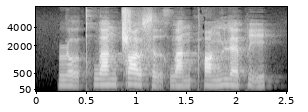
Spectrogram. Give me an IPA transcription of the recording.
ɻo̰˨˩ʊ̯kʰwa˥n ʈ͡ʂɑ˥˩ʊ̯sɹ̩˨˩xwa˧˥n pʰɑ˧˥ŋlɥɛ˧˥pḭ˨˩˦

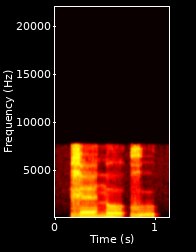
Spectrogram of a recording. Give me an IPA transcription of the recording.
ɣɛːno | ɣṵ

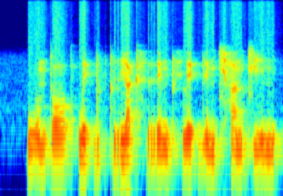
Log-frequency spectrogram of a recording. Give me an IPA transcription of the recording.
wo˧mtɔː˦˥kʰwe˥˩k̚ dɯ˥˩k̚tri˥˩a̯kʰre˧npʰle˦˥ʔ de˨˩nt͡ɕʰa˦˥n t͡ɕi˧n

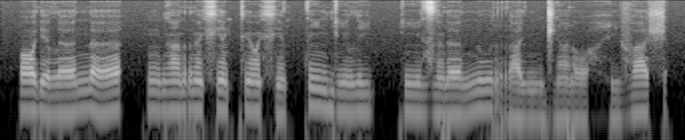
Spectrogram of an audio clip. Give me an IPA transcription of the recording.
ɔ˧ ɾʲə˨lɜ˨˦nɜ˨˦ | ŋɡã˦rə̃˦xʲã˦ kʲɔ̃˧xʲə̃˨tːĩ˦ ɡĩ˦li˦kːĩ˦ zə̃˧ɾɜ˧nu˦ ra˨lʲ nd͡ʒã˨ɾɔ˨ hi˨va˦ʃ

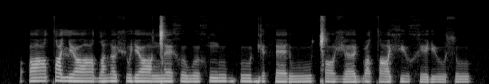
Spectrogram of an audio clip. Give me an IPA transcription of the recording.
ʔɒːtˤɛ lʲɒː dˤəðʊʃu ɾʲɒːŋ͡ǀɛxʊ wʊxŋuːbʔuːɡʲʌ θɛ ɾuːǀɔ ʒɜbʲɔtˤ ʌxʲu xɪɾʲuːsu

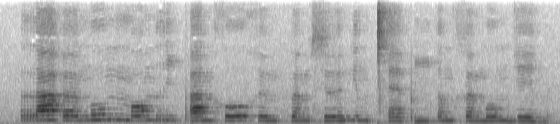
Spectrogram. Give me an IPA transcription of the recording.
raʔœ ŋom ŋɔmri pʼamxoxøm fœmsømʲəm ǀʰɛpʼiʔəm xœmomɡem

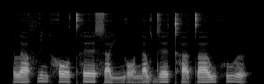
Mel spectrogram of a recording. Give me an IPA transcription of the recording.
la˧˩fi˥˨n hɔː˧˩t̪ʰɛː˧sa˩j ɲɔː˧˩na˧wdɛː˧˥kʰa˧˩ t̪aː˧˥whu˥˨ə̯

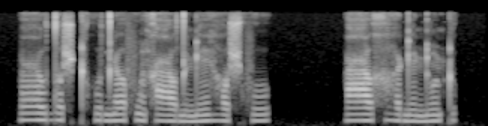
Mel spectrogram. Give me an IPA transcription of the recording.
ʕudɔʃʈʰud ɳʌfwə̃xʕɔdə̃ ɖẽɦɔʃfu | ʕʌxɦʌɖẽ ɖũʈ

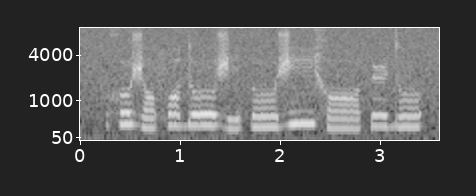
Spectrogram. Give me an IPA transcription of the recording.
xo˦ʒɔ˨fɔ˦ doː˦ ʒi˨θoː˦ ʒiː˦xɔː˨ θʏː˦do˦

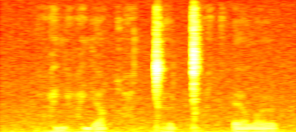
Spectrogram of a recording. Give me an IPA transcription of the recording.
ɑ̤jɑ̤jɛqʰɛ̤ ɡ͡ǀœɡ͡ǀɑ̤t͡sʼɛlˠœ

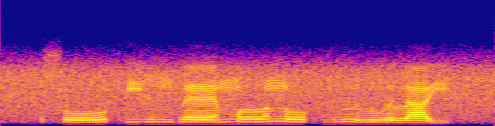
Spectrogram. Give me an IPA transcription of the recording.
so˩˧ | ji˩mbɛː˩˧ mɤː˧˥noː˧k̚ bɯː˥˨lu˧˩ə̯la˧˩j

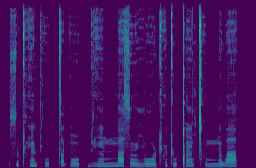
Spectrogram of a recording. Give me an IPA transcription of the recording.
sṵʈʰẽ ʈʰutːa̰kõ | ɖʱẽːmːasɵː joːʈʰə ʈuǃɛ̃ː ǀʰɵmːɛ̃wa

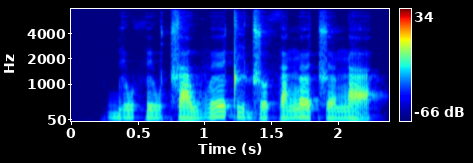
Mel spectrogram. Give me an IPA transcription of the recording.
ɡ͡bywθywt͡saw βø tid͡zoθaŋœ t͡sœŋa

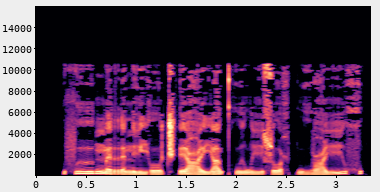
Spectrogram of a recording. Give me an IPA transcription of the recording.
fɯːŋ͡mɛrɛn ijoː t͡ʃʼeʕe ja kʷʰiwiːɬoːħ pwṳʕiːxʷ

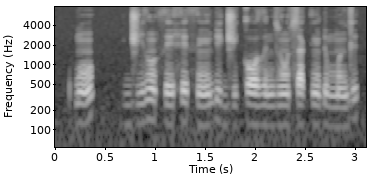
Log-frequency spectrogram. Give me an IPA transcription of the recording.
ɓõ | d͡ʒiðõ θehe θẽ ɠed͡ʒekɔðə nzõsa kẽɗəmə̃ɡɪ

